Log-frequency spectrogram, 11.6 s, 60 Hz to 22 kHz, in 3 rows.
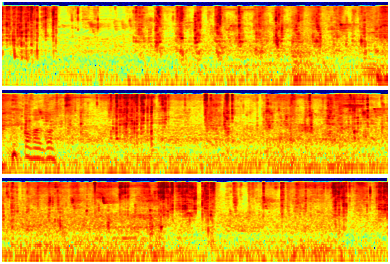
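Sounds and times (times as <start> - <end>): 
giant panda chewing bamboo stalks: 0.0 - 11.5
speech: 4.1 - 4.6.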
